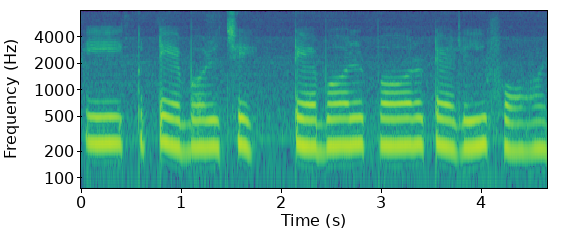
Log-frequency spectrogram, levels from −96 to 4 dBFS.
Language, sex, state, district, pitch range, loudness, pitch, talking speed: Gujarati, female, Gujarat, Gandhinagar, 225-240 Hz, -14 LUFS, 235 Hz, 90 wpm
